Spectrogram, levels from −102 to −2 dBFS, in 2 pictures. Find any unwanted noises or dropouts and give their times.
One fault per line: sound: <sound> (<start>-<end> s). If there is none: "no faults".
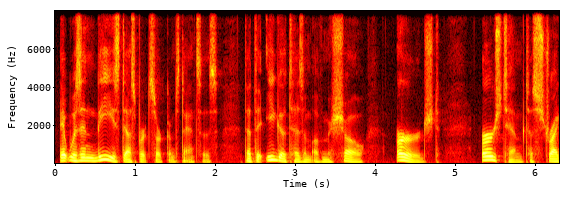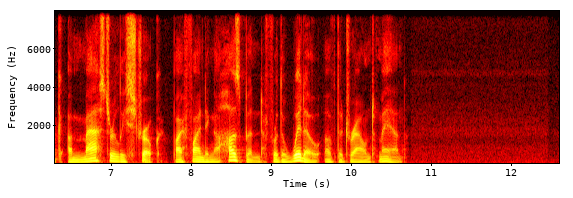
no faults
